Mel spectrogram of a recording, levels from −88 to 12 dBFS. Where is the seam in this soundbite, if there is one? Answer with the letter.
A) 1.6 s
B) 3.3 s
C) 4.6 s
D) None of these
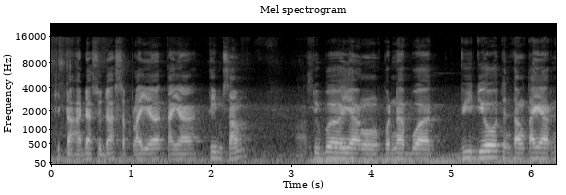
B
